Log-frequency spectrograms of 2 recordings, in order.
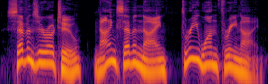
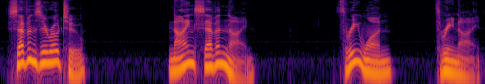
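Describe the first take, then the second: First: The number is read at normal speed. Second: The number is read more slowly.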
